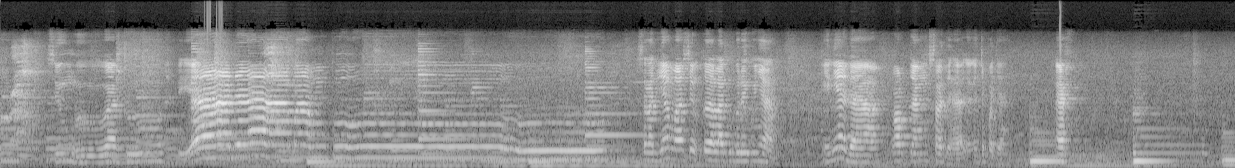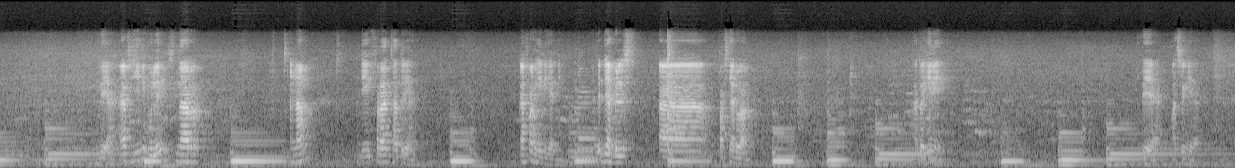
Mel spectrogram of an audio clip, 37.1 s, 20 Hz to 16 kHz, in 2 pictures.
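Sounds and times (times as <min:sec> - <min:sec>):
acoustic guitar chord plucked: 0:00.0 - 0:11.4, 0:15.4 - 0:21.2, 0:21.9 - 0:22.9, 0:25.2 - 0:25.9, 0:27.0 - 0:27.6, 0:28.5 - 0:29.2, 0:30.0 - 0:37.0.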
